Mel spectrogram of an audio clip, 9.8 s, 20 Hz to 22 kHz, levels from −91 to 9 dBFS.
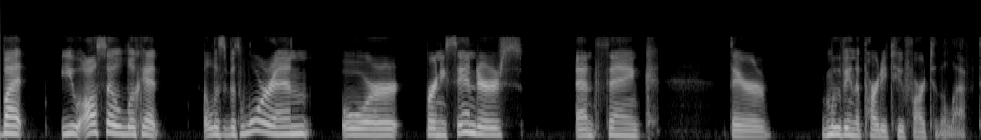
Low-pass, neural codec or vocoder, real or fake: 7.2 kHz; none; real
